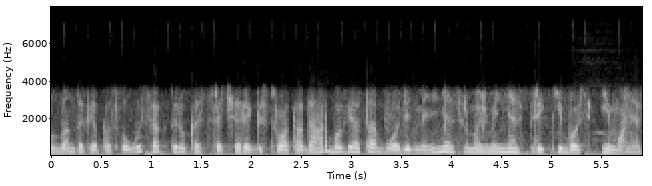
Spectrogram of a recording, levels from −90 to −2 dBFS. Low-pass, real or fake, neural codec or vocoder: 7.2 kHz; real; none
